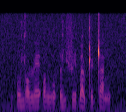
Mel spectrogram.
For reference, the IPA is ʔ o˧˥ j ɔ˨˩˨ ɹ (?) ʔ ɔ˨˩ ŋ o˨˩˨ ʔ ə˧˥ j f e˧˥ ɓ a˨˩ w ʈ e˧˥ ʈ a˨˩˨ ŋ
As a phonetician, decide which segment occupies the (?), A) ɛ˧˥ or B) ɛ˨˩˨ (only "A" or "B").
A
